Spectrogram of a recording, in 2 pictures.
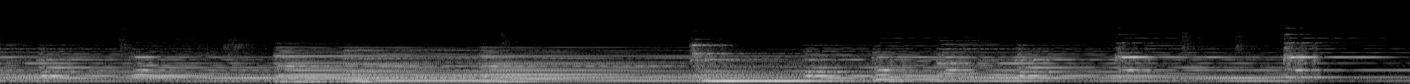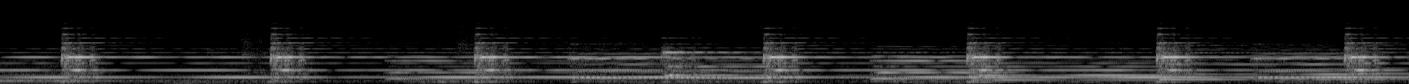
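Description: No technical faults can be heard anywhere in the audio. There is nothing in it to mark with a time.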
